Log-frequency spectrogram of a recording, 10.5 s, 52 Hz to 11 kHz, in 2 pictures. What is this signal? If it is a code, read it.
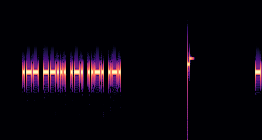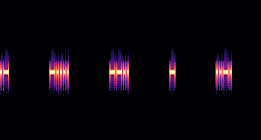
Morse code, heard as a keyed tone, about 36 wpm, spaced as for 15 wpm, 700 Hz. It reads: W7RFR K6ZTF
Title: USA Call Signs - 5 Characters - 8x Character Spacing - 35wpm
